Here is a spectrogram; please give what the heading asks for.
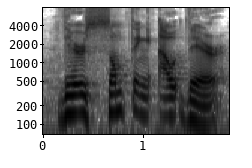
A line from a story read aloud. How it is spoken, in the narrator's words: Derek cried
